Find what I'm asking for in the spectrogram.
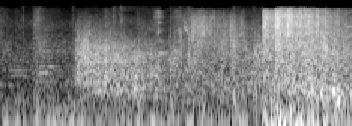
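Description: Musket volleys from soldiers in Assassin's Creed III crackle across a dense battlefield din, building to a heavier burst of fire near the end.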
